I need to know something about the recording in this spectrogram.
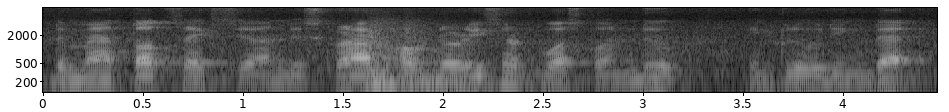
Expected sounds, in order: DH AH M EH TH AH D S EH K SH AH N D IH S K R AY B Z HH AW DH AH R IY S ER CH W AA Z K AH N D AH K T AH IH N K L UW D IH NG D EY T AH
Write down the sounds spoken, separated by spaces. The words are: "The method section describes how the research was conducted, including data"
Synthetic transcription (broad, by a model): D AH M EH T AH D S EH K S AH N D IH S K R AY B HH AW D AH R IY S ER CH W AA S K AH N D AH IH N K L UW D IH NG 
